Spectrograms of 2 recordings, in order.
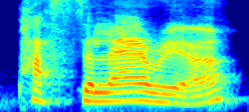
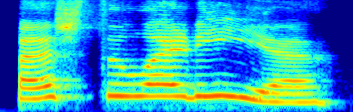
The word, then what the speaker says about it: pastelaria: and my subscribers are telling me that i pronounce uh uh pastelleria uh incorrectly yeah please for all of my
